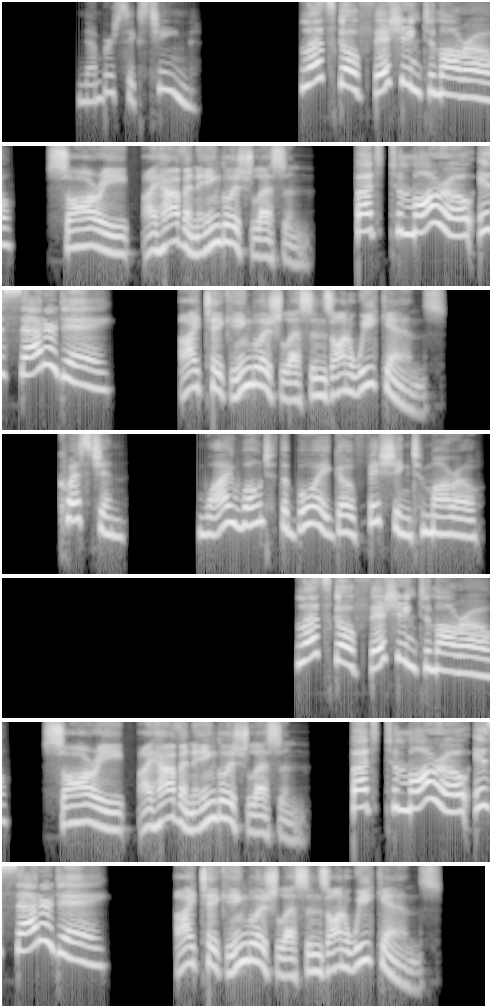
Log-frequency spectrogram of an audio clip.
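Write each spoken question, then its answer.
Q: Question. Why won't the boy go fishing tomorrow?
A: He has an English lesson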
